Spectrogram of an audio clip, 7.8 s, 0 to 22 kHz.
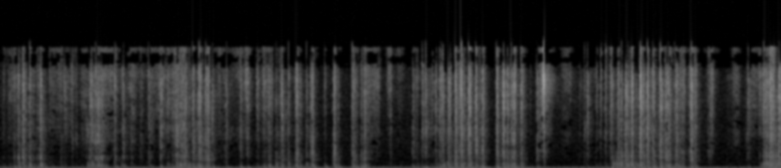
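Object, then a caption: Plastic lotion bottle. Long dark nails grip, rub and scratch along the side of a hollow, white and mauve plastic No7 cleansing lotion bottle of about 200 ml. Quiet, irregular bursts of dry scratching and squeaky rubbing rise and fall over a steady low hum, with one sharp tick partway through.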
